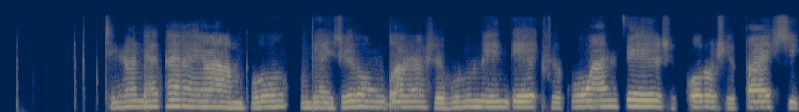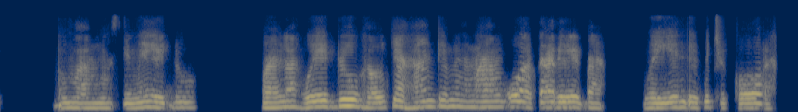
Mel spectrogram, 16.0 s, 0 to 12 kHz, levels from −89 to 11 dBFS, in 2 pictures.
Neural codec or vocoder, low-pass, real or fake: codec, 16 kHz, 1 kbps, FreqCodec, smaller model; 7.2 kHz; fake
